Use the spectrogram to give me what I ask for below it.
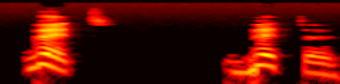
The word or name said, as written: wit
